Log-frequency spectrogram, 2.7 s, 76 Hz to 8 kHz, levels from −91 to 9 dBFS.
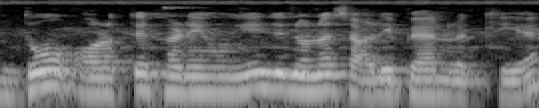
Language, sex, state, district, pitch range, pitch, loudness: Hindi, male, Chhattisgarh, Raigarh, 130-165 Hz, 150 Hz, -24 LUFS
